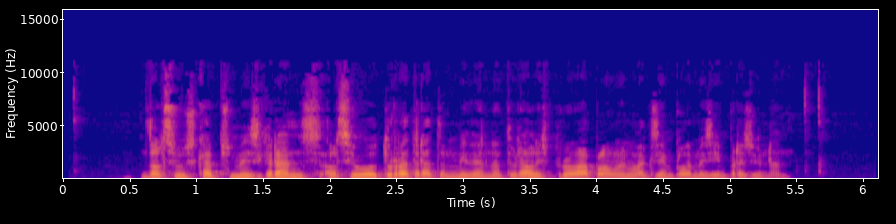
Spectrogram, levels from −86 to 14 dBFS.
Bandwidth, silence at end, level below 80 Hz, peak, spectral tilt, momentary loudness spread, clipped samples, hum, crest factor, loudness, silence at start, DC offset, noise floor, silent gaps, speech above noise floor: 11.5 kHz; 0.65 s; -50 dBFS; -2 dBFS; -5.5 dB/octave; 9 LU; under 0.1%; none; 22 dB; -23 LUFS; 0.6 s; under 0.1%; -57 dBFS; none; 34 dB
